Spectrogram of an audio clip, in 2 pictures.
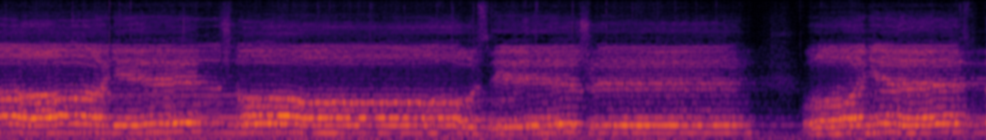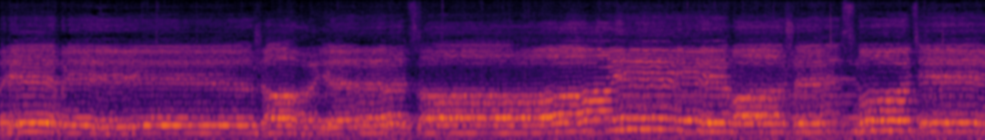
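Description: Sung Orthodox church chant: a slow melodic vocal line over a low note held steadily beneath it, with a short break about eleven seconds in.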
